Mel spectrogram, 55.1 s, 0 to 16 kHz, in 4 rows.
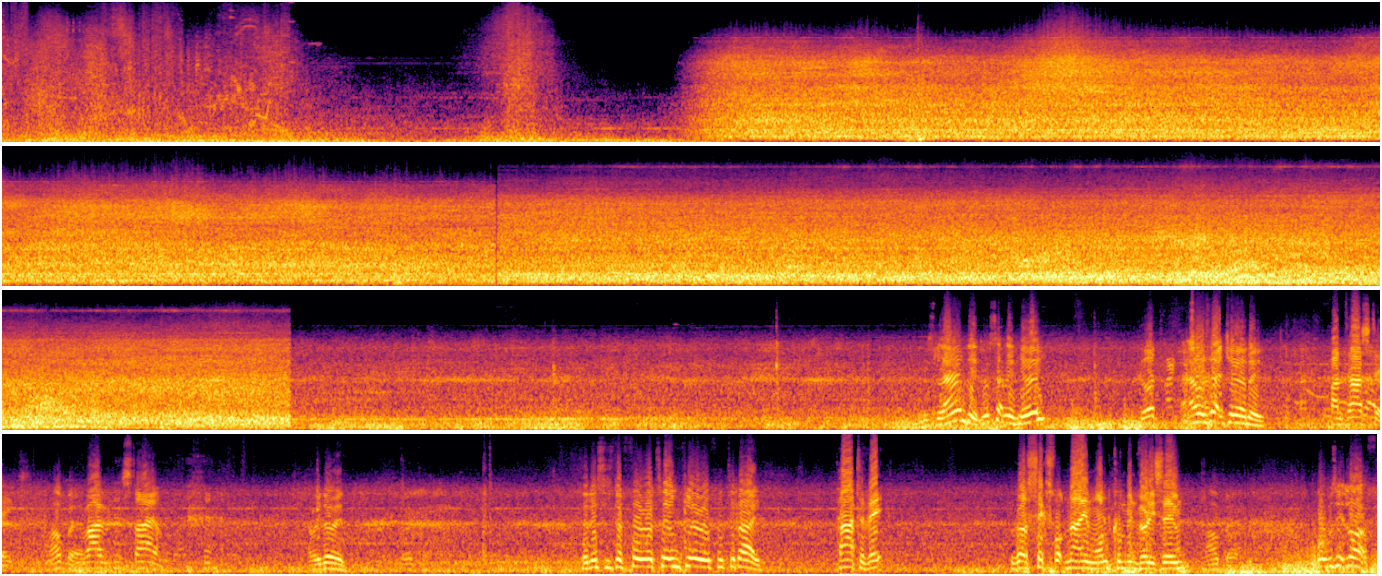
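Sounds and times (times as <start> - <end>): jet engines roaring with whine: 0.0 - 55.0.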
